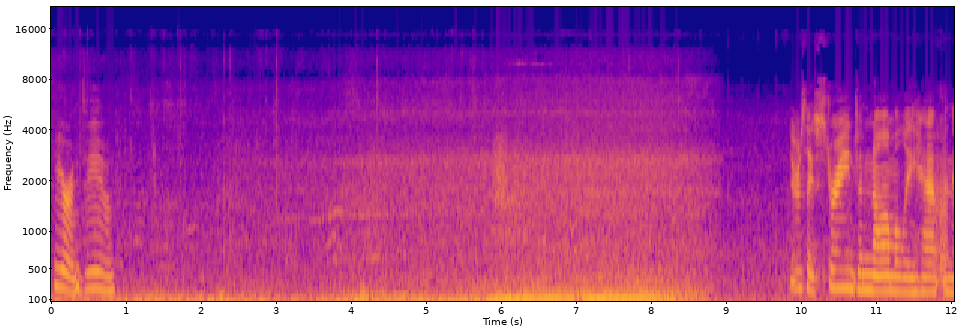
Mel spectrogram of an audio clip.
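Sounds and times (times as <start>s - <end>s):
car driving past: 1.2s - 9.0s.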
